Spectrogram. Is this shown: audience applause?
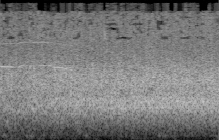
yes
